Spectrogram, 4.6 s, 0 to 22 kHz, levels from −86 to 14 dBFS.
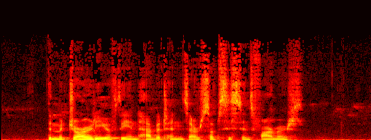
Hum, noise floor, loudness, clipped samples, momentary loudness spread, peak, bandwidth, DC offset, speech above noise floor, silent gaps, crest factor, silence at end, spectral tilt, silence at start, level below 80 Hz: none; -44 dBFS; -18 LUFS; under 0.1%; 10 LU; -2 dBFS; 16 kHz; under 0.1%; 27 dB; none; 18 dB; 0.25 s; -5 dB/octave; 0.05 s; -44 dBFS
